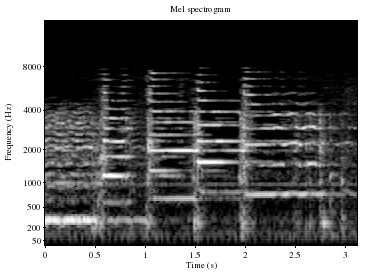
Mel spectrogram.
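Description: A guitar plays a short melodic phrase from Pachelbel's Canon high on the neck, with four or five clear picked notes ringing out evenly and softly, heard alone.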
